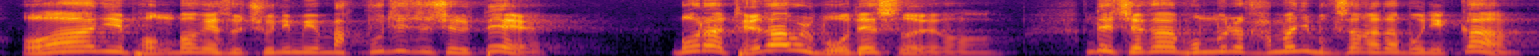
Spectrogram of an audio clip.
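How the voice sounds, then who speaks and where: A man preaching to his congregation in a church, his voice pitched high. He talks in a humorous, animated way and keeps asking the listeners questions. His intonation rises and falls in wide, lively swings. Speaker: pastor. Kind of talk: sermon. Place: church sanctuary.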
